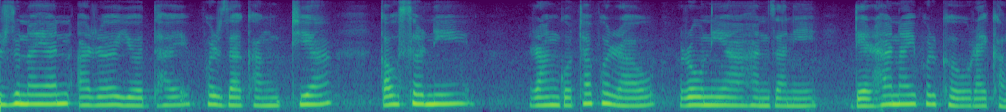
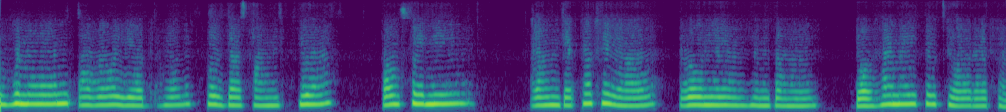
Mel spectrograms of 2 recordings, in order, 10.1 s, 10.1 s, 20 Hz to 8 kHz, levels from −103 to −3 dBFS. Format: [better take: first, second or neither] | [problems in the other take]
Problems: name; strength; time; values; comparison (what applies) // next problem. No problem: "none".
first | noise reduction (neural mask model DeepFilterNet 3)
